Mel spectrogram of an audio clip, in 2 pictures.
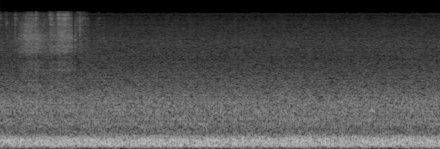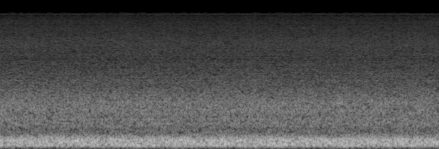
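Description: Jet engines roar in a steady, low drone.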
